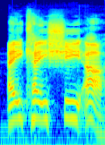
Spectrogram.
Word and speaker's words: Acacia: Acacia, says Queen Mercury. That's how it's pronounced.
